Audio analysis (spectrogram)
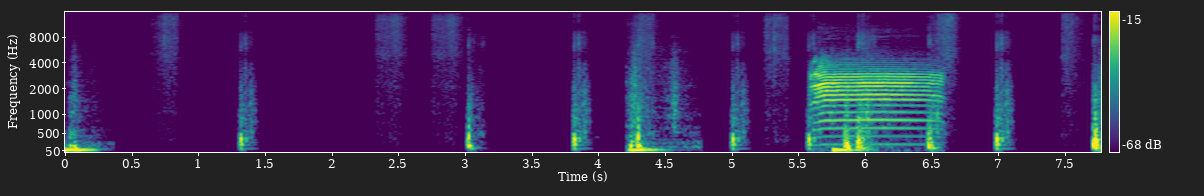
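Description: A single clear Minecraft sheep bleat rings out near the end, a wavering nasal cry, after scattered short clicks and taps amid quiet gaps.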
